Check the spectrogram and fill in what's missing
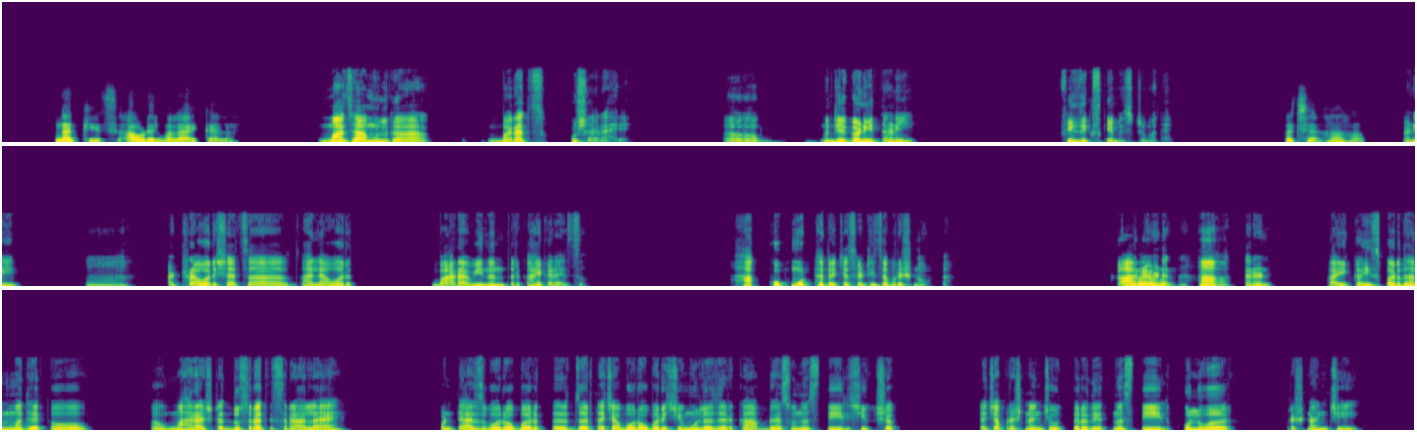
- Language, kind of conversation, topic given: Marathi, podcast, पर्याय जास्त असतील तर तुम्ही कसे निवडता?
- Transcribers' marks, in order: none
